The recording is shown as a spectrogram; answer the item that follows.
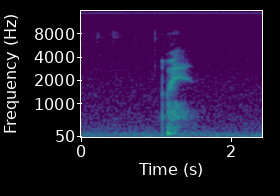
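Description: Near silence, broken just past a second in by a faint click and then a brief, soft voice sound, a whisper-like breath lasting about a quarter of a second.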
